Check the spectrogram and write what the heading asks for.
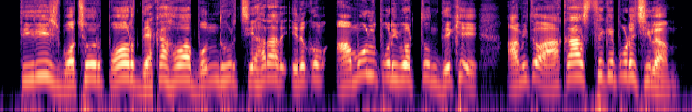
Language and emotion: Bengali, surprised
